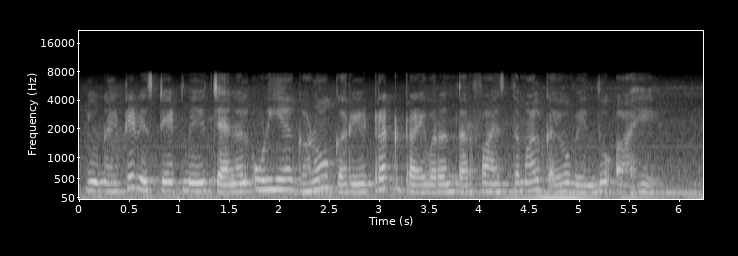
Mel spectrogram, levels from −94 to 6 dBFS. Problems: constant background noise, echo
